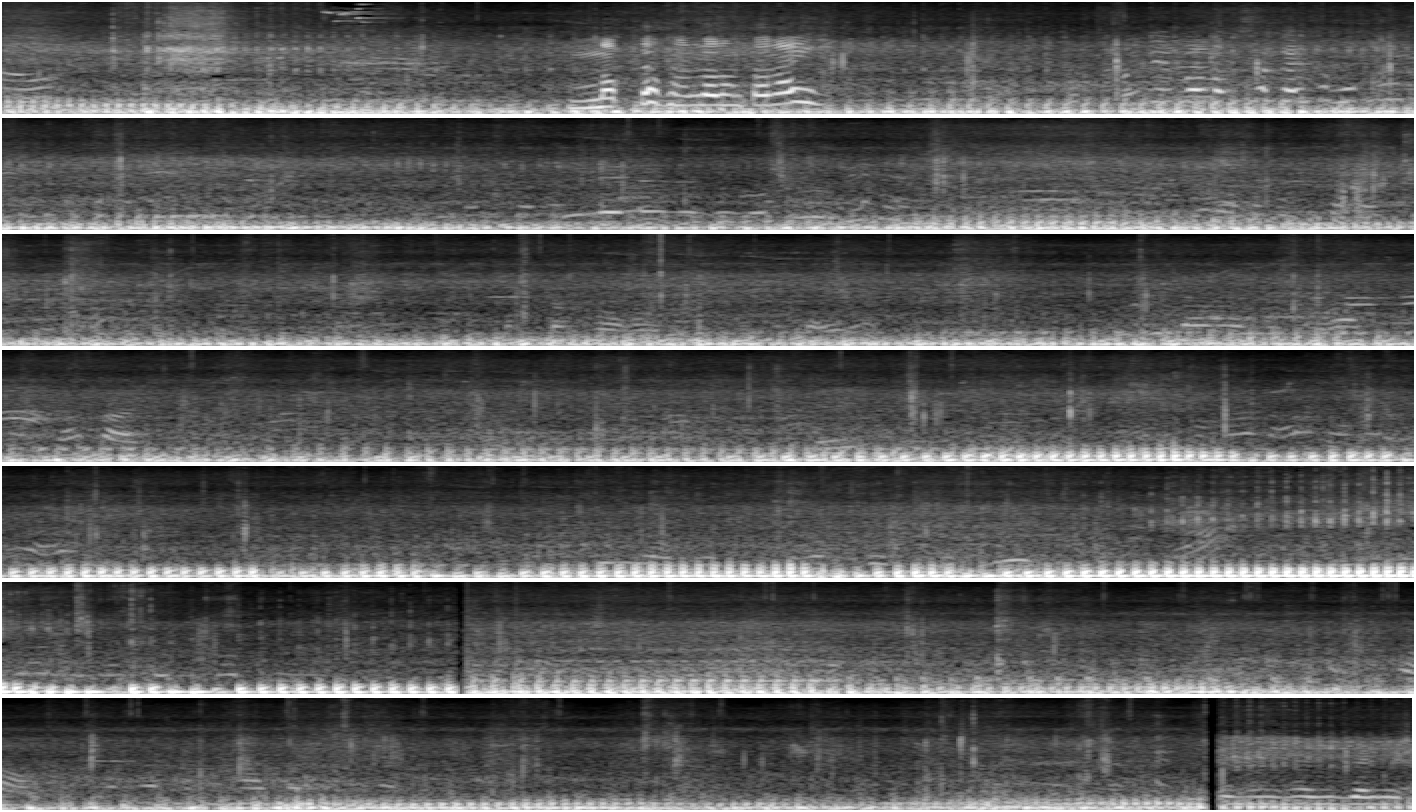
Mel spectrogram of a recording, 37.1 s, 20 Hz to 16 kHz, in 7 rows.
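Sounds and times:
small motorcycle engine running: 0.0 - 37.0.

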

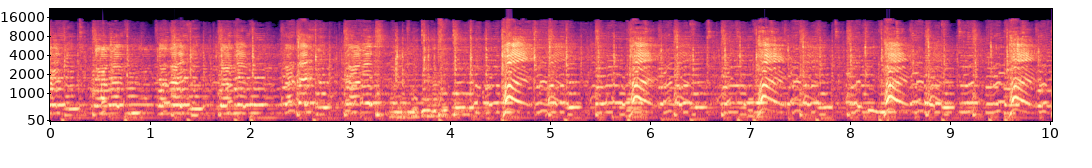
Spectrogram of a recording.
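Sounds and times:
lead instrument swooping melody: 3.0 - 9.3
steady drum beat: 3.0 - 10.0.

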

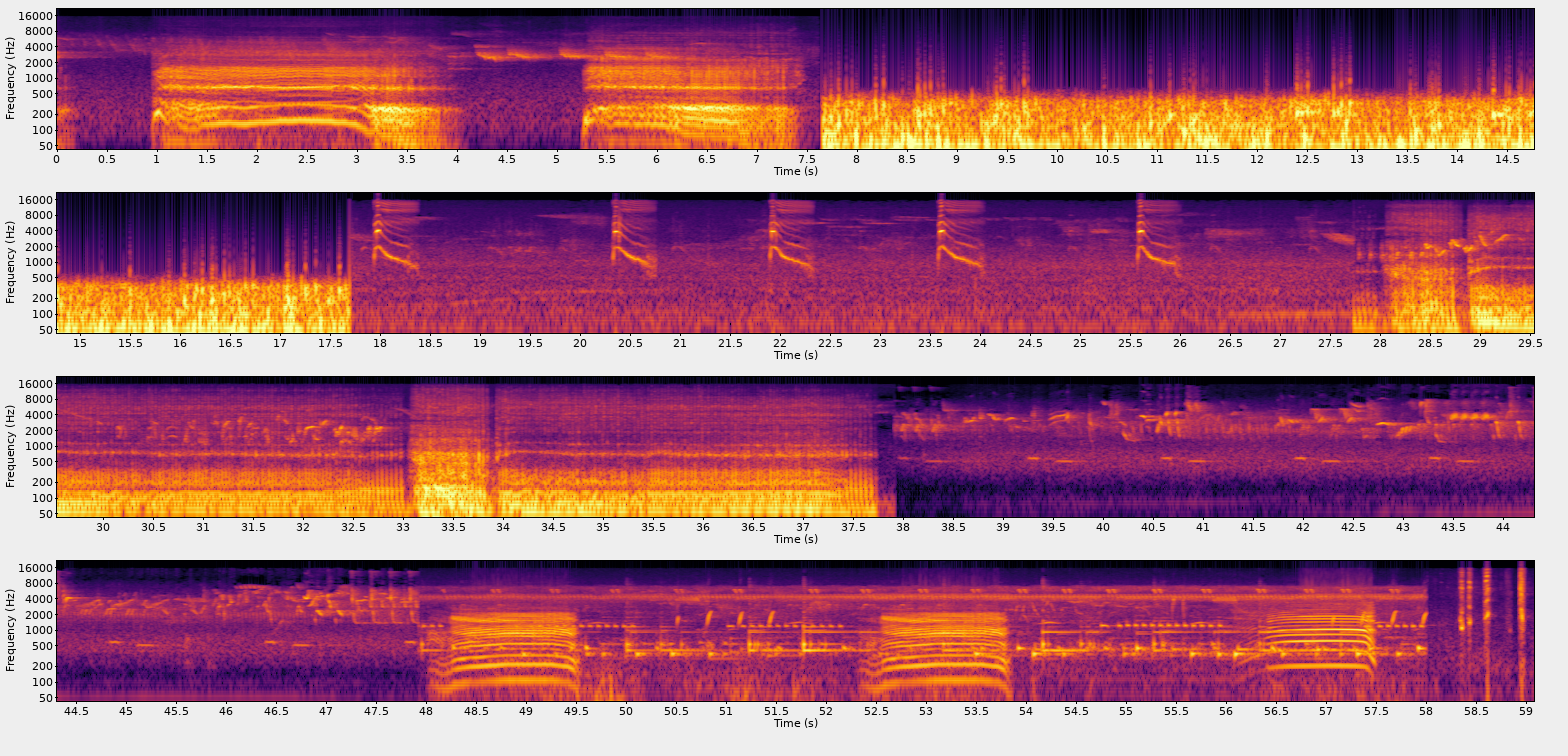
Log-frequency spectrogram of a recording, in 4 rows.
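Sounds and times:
small birds chirping: 17.7 - 37.9, 42.6 - 58.8
sharp whistling animal calls: 17.9 - 18.4, 20.3 - 20.8, 21.9 - 22.4.

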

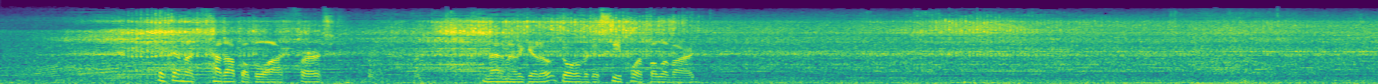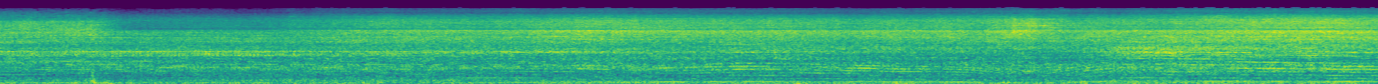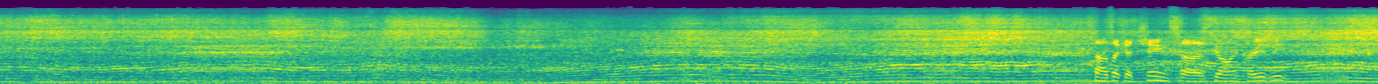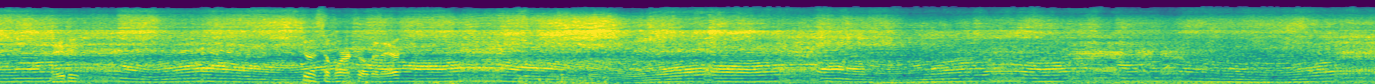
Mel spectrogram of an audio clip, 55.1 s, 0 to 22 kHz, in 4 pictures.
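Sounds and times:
power tool engine revving: 0.5 - 12.7, 17.2 - 55.0.

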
